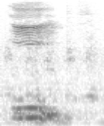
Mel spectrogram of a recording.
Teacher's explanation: मुंह खुलता है, थोड़ा खुलता है, बहुत हल्का, और उसमें जीभ ऐसे आ जाती है कि तालू से हवा को रगड़ देती है, इसीलिए तालव्य है।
